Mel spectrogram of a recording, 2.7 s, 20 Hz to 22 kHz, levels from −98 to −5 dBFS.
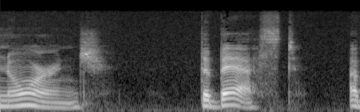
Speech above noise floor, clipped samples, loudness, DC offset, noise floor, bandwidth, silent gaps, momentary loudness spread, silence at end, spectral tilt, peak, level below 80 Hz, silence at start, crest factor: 38 dB; under 0.1%; -25 LUFS; under 0.1%; -62 dBFS; 15.5 kHz; none; 17 LU; 0 s; -4.5 dB/octave; -4 dBFS; -64 dBFS; 0 s; 22 dB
